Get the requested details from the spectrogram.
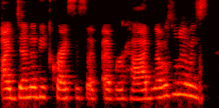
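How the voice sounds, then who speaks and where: A young woman chatting on a live video call, eager and agreeable, quick to chime in. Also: mid-range voice, fairly even intonation, slight background noise. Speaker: livestream co-host. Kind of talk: casual chat.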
